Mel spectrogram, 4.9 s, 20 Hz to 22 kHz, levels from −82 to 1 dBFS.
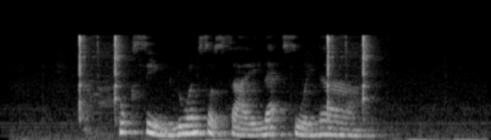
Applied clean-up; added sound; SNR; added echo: none; Alarm; 6 dB; reverberation time 0.6 s.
